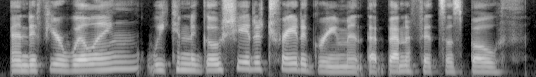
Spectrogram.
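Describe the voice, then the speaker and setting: A woman's voice: on the low side, a little fast, a little mellow, clean tone, no echo, studio quality, close to an everyday voice. A woman voicing a regal mermaid queen who speaks formally and with composure, in an audiobook. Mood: diplomatic. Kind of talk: audiobook character voice.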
